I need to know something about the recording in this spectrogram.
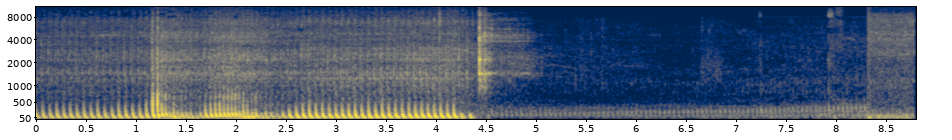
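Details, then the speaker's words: KTM Duke 390 single-cylinder engine in neutral: even thumps with a couple of throttle blips, then a quiet steady idle; normal engine sound (tick-tick noise elsewhere blamed on a failed chain tensioner). "देखो भाई, 390's engine का शोर ये हो रहा है, भाई। यह सामान्य शोर। बिल्कुल। चुपचाप।"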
